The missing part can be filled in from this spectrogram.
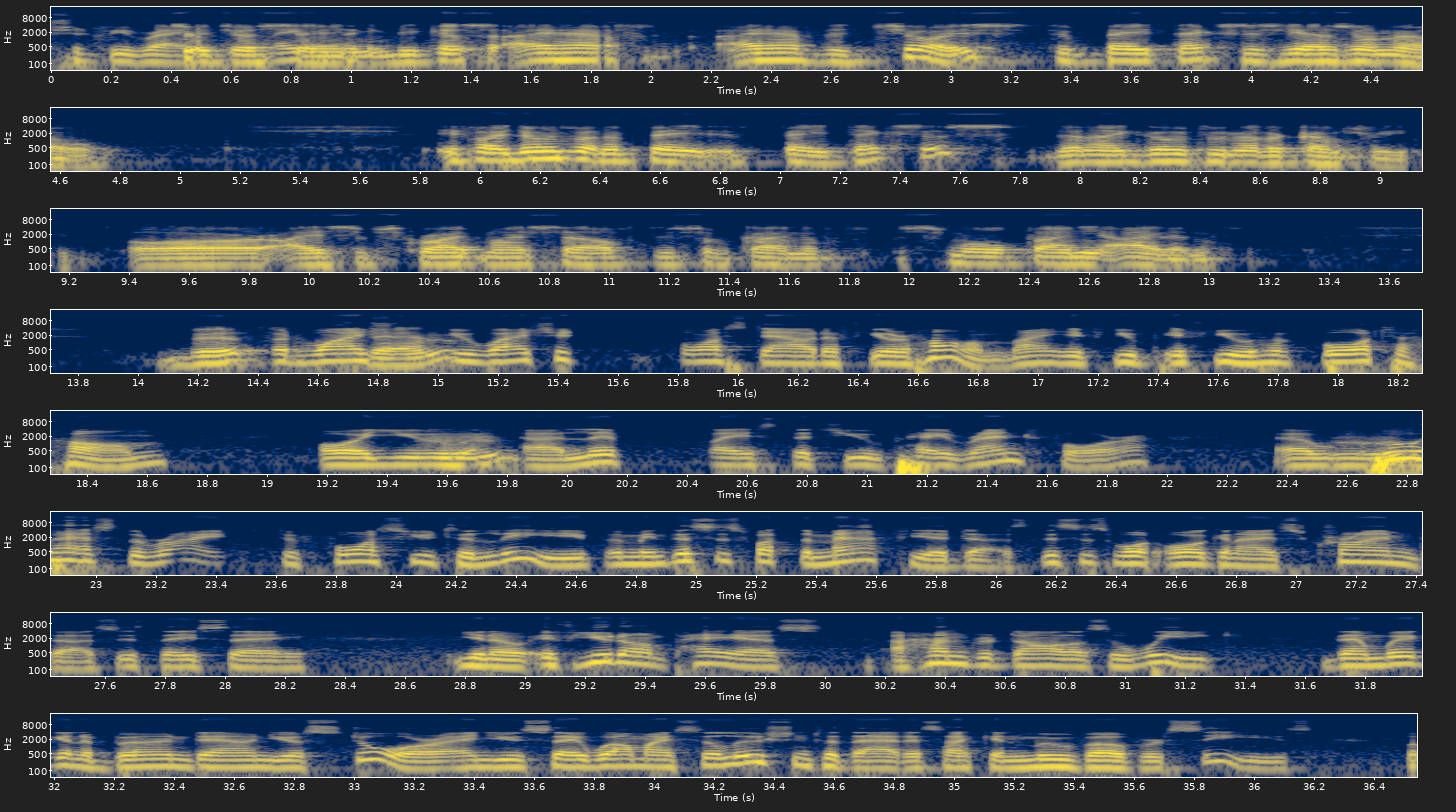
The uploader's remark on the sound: Call In Show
